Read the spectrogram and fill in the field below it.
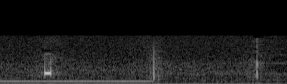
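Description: A handheld radio, a handy talkie, gives one short, loud mid-pitched electronic beep over a steady low hum, which cuts off with a click; another faint click follows a second later, with no talking.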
